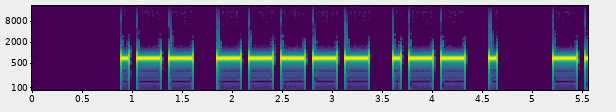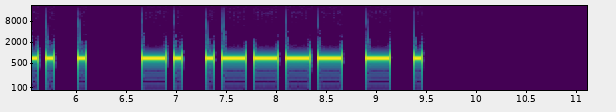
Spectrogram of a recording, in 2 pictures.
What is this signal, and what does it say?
Morse code, heard as a keyed tone, about 15 wpm, 700 Hz. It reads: W0WE DE N1TE
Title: USA Callsign DE Callsign - 4 Characters - 15wpm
